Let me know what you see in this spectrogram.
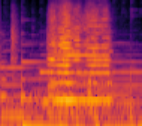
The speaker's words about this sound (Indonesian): suara apa tuh pintu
